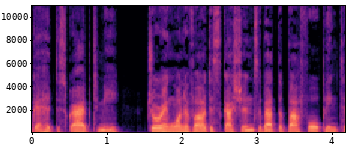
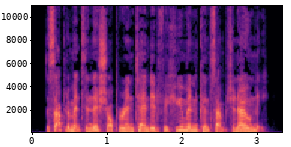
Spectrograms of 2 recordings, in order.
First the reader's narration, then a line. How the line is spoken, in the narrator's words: he snapped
